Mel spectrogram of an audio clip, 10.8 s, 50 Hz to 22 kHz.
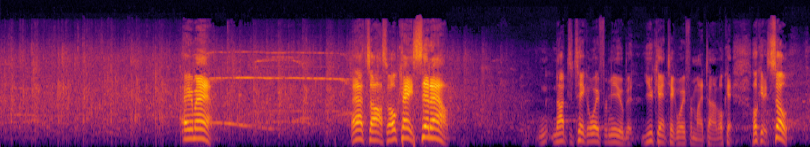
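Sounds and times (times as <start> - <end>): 
audience applause for a military veteran: 0.0 - 6.8
speech: 2.4 - 3.0, 4.7 - 6.0, 7.2 - 10.7.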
